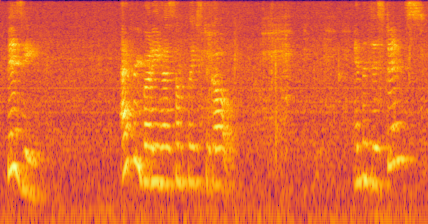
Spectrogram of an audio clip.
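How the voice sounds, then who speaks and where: A woman reading scripted poetry and stories in a measured, recited delivery for radio theatre. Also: high-pitched, a little mellow. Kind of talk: scripted poetry and story narration. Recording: distant echoey stage recording, noisy.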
